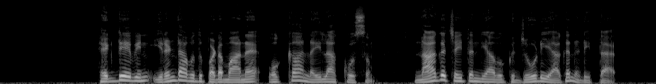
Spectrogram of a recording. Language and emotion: Tamil, neutral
